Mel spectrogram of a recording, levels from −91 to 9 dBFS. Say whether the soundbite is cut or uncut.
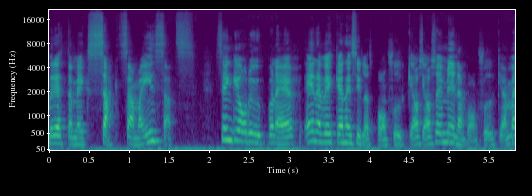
cut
